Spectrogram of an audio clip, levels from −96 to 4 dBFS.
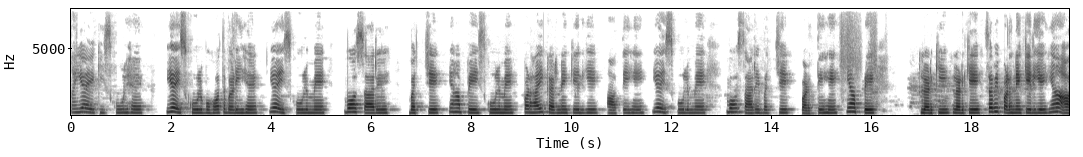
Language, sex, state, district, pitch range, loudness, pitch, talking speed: Hindi, female, Bihar, Saran, 230-250 Hz, -18 LUFS, 235 Hz, 135 wpm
